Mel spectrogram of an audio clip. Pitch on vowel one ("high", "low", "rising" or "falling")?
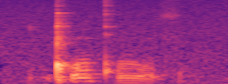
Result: high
